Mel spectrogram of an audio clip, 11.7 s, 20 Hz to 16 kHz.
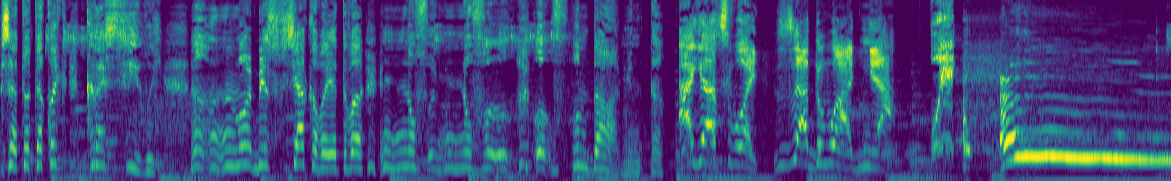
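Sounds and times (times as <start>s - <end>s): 
speech: 0.1s - 10.8s
wolf howling: 10.0s - 11.6s.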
